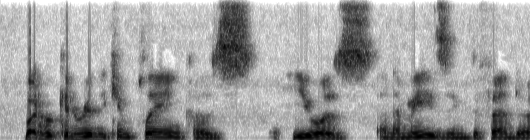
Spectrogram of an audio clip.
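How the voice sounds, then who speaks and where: The speaker sounds enthusiastic, moving at a fairly quick pace. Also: man. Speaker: gaming YouTuber. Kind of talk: video game review to camera. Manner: trying to sound enthusiastic.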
